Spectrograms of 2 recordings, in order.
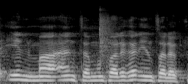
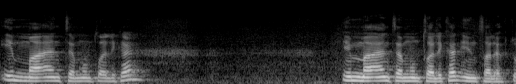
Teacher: nun ile mimin mahreçleri yakın olduğundan dolayı nunu mime kalbettik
